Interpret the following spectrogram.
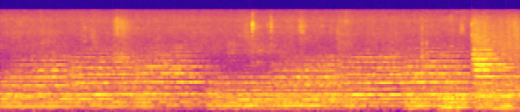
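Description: Bugle-and-drum band (cornetas y tambores) playing a march, the bugles holding long sustained chords that shift to new notes a few times.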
